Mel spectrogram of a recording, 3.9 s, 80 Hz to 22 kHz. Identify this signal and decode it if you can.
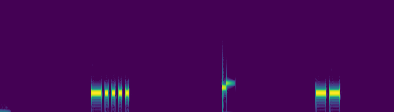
Morse code, heard as a keyed tone, about 36 wpm, 700 Hz. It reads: 6 M
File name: Single-Letter-Number-35wpm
